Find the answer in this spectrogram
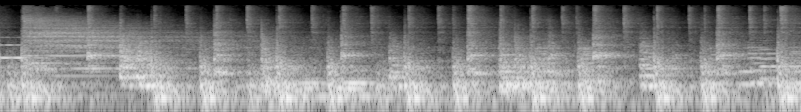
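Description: Small jazz ensemble playing live: piano over drum kit and bass, with drum strikes keeping a steady beat.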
